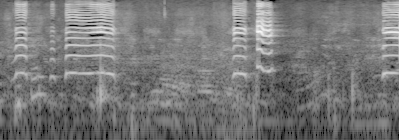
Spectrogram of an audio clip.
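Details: A coyote giving high, whining squeals and short yips, some held as thin steady tones, others sliding, separated by quiet breathy gaps in a small room.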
